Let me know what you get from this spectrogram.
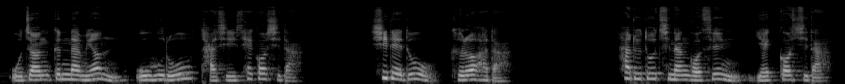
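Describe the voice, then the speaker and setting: Music plays in the background as a woman speaks at a fairly high pitch and a very slow pace. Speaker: amateur narrator, video maker. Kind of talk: sermon text reading.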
